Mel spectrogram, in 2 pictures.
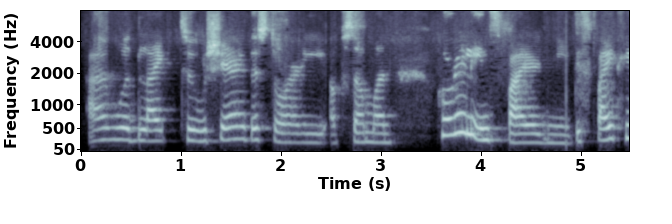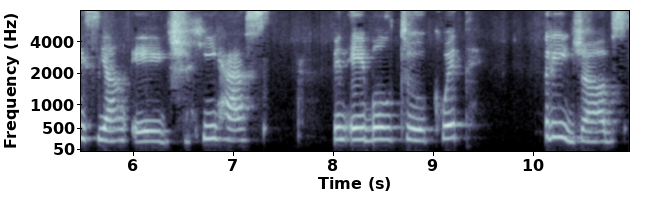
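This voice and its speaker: A woman's voice: on the high side, warm tone, poor audio. A woman hosting an online livestream interview in an encouraging, admiring manner. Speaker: interview host.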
